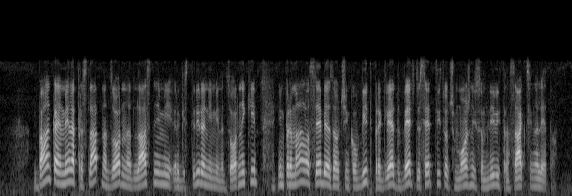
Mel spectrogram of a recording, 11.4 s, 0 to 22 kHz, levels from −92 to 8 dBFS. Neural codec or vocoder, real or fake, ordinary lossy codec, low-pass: codec, 16 kHz, 16 kbps, FreqCodec, larger model; fake; Opus, 32 kbps; 7.2 kHz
